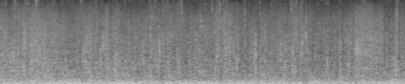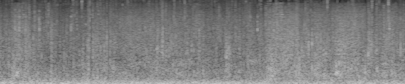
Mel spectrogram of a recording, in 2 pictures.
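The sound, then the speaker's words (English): A sustained, roaring explosion rumbles on for several seconds, loud and dense across the whole range, with crackling bursts and a deep continuous boom as torched gas pumps go up in fire. “He set the gas pumps on fire.”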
